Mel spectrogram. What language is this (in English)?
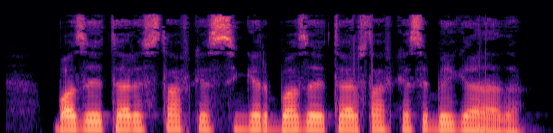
Uzbek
